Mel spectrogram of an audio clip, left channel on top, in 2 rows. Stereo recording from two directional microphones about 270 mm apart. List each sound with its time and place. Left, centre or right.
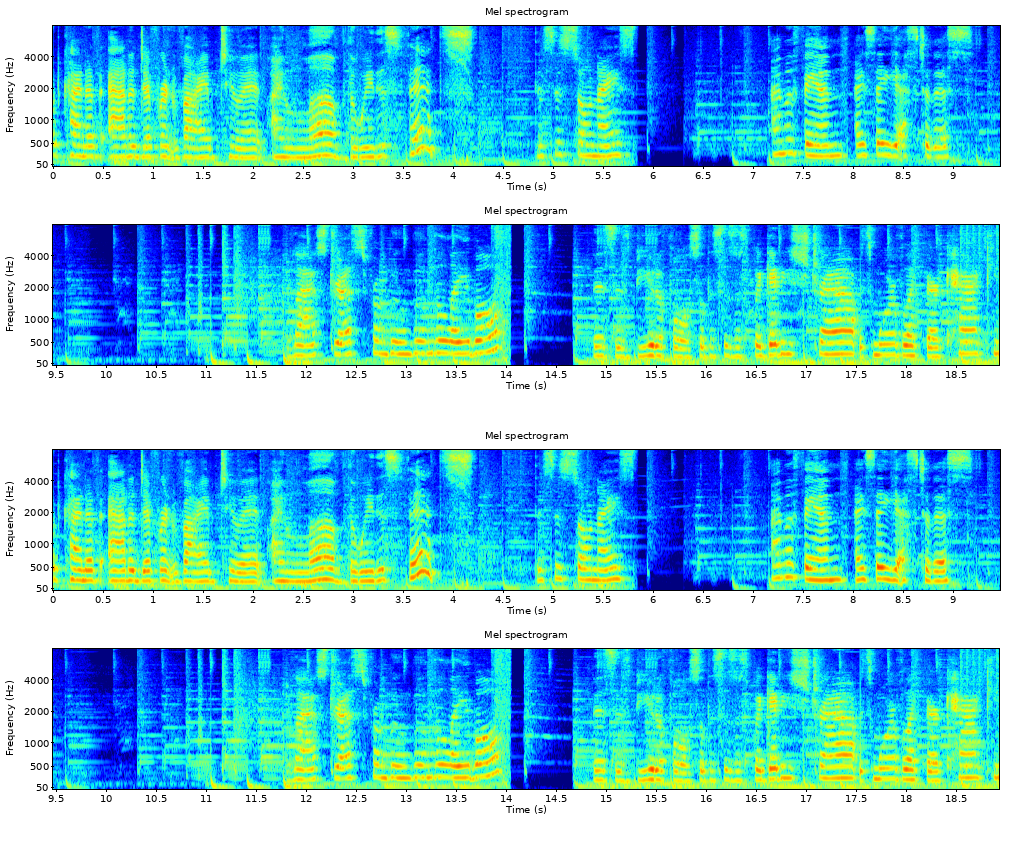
0.0 s a woman's voice: right
7.2 s a woman's voice: right
10.8 s speech: centre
